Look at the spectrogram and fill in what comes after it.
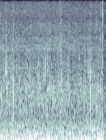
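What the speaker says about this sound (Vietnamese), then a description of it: "Ôi, mưa trắng trời luôn." Heavy rain pours down during a motorbike ride, a dense steady hiss of drops lashing surfaces with broadband noise through the whole stretch and no voices.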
